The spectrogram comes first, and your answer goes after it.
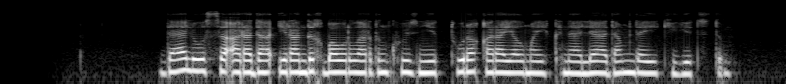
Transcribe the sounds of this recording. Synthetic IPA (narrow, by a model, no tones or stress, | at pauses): d̪ælwo̞səʔɑɾɑd̪ɑʔiɾɑnd̪əqbɑwəɾlˠɑɾd̪əɴkʲʰɵzɪne̞t̪ʰuɾɑqʰɑɾɑjɑlˠmɑjkʲʰɪnælɪɑd̪ɑmd̪ɑjekʲʰe̞wɡʲe̞t̪ʰʏ̥st̪ɪm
